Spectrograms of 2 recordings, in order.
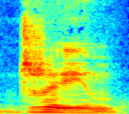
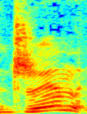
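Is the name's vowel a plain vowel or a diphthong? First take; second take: diphthong; plain vowel. First: The name has an ey diphthong. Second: The name has a plain e vowel. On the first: This is how the name really sounds. The speaker calls it right. "на самом деле «Джейн»" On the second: This is the form used in the Russian translation. The speaker calls it wrong. "В русской транскрипции называется «Джен Эйр»"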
